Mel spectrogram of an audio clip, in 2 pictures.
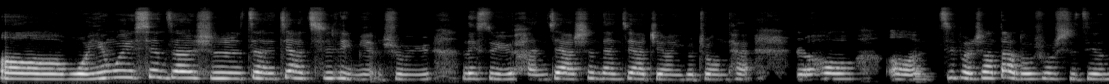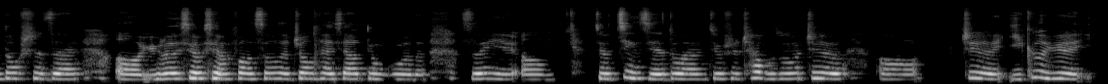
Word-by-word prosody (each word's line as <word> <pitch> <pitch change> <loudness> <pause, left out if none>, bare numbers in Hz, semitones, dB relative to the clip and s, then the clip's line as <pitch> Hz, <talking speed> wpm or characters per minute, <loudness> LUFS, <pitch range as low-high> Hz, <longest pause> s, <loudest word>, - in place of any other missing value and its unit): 呃， 255 -3 +7
我 245 0 +8
因 285 +5 +2
为 325 0 +1
现 325 0 -2
在 300 -1 +6
是 280 -2 +1
在 270 -1 +3
假 290 +2 +1
期 280 +1 -2
里 280 -3 -2
面， 235 +2 -9
属 235 +1 -4
于 230 +2 -8 0.3
类 260 0 +1
似 260 0 -5
于 245 +1 0
寒 230 -3 -7
假、 260 0 +4
圣 260 +2 -5
诞 250 -2 -2
假 255 0 +1
这 245 0 -2
样 230 -1 -5
一 225 - -9
个 230 +1 -4
状 230 0 -3
态。 250 - -9 0.5
然 235 - -3 0.2
后， 255 -1 +1 0.3
呃， 230 - -1 0.2
基 300 - -7
本 285 -3 +2
上 285 +1 +2
大 300 -1 +2
多 255 -1 +3
数 265 +1 -5
时 255 0 -9
间 245 0 -1
都 270 -1 -3
是 265 -1 -6
在， 245 -1 +1 0.4
呃， 230 -1 0
娱 230 +2 -5
乐 260 +1 +4
休 270 0 +5
闲 270 -3 +3
放 255 0 0
松 265 +1 -5
的 255 -1 0
状 265 +1 -1
态 255 -1 -1
下 250 -1 -1
度 250 0 -4
过 475 0 -4
的。 460 - -7 0.4
所 255 -1 +1
以， 250 -2 -5
嗯， 230 0 -8 0.4
就 255 -2 -1
近 275 +2 -3
阶 245 -3 +1
段， 240 -1 -1
就 255 0 -4
是 255 -1 -10
差 295 +3 -1
不 250 -3 -6
多 255 +1 -4
这， 280 +2 -4 0.6
呃， 235 -1 -11 0.4
这 270 -5 0
一 230 +1 -10
个 315 +5 -6
月， 270 -3 0
以 - - -22
255 Hz, 205 characters per minute, -21 LUFS, 245-275 Hz, 0.6 s, 我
